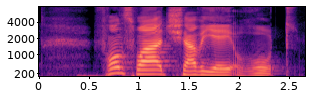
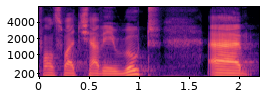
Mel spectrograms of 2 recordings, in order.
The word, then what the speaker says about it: François-Xavier Roth: So, François-Xavier Roth, okay? Or for a more anglicized pronunciation, you're going to get François-Xavier Roth.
